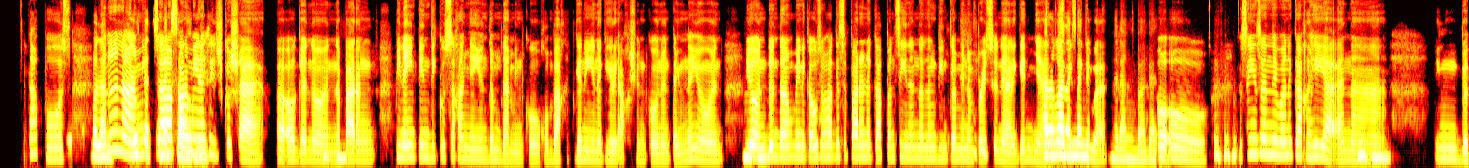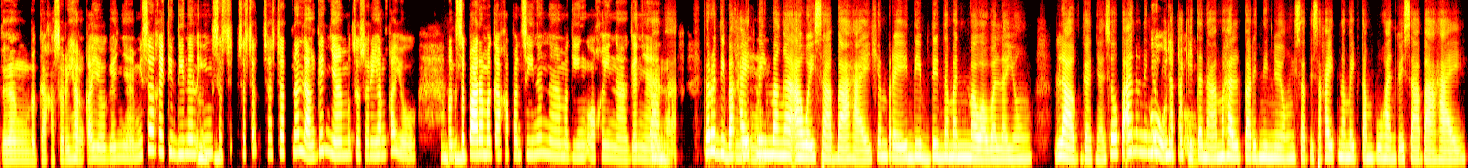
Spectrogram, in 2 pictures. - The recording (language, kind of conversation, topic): Filipino, podcast, Paano ninyo nilulutas ang mga alitan sa bahay?
- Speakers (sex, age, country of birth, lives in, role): female, 20-24, Philippines, Philippines, host; female, 25-29, Philippines, Philippines, guest
- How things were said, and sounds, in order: chuckle; chuckle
